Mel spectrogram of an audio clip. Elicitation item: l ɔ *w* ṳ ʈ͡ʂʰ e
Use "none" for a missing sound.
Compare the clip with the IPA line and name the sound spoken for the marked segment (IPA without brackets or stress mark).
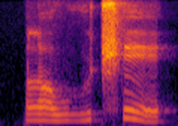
w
